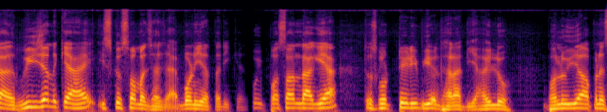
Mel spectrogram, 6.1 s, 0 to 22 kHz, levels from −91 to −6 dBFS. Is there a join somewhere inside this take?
yes; 1 cut; at 2.4 s

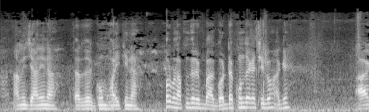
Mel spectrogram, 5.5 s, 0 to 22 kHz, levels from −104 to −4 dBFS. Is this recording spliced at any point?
yes; 1 cut; at 2.5 s

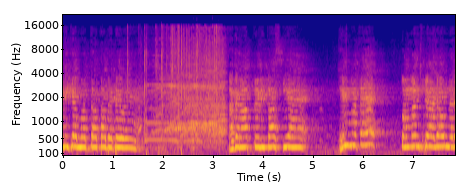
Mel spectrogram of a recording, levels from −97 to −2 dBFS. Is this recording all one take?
no; 1 cut; at 3.2 s

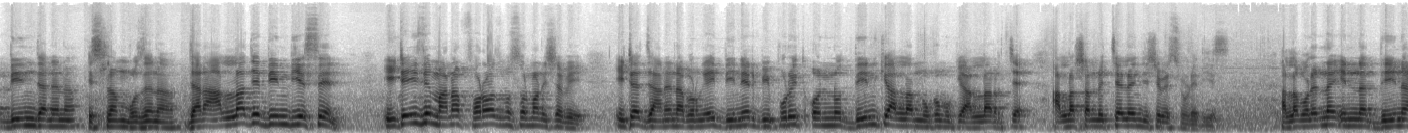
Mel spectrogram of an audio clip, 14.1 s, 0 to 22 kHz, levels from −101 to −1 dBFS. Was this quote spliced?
no; 0 cuts

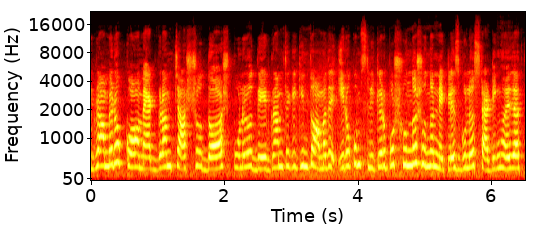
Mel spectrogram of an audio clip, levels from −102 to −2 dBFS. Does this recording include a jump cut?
no; 0 cuts

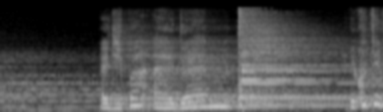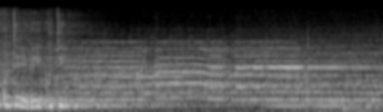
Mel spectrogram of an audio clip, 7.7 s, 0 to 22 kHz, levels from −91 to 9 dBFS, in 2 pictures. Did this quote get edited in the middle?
no; 0 cuts

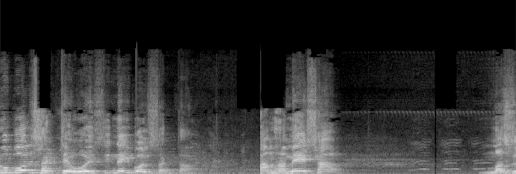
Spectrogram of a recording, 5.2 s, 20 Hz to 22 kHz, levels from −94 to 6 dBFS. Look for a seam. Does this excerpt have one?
yes; 1 cut; at 2.6 s

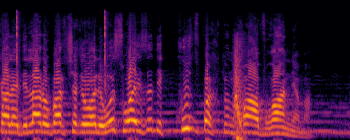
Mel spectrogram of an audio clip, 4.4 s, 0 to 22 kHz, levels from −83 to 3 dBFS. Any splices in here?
no; 0 cuts

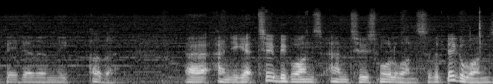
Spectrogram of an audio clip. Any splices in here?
no; 0 cuts

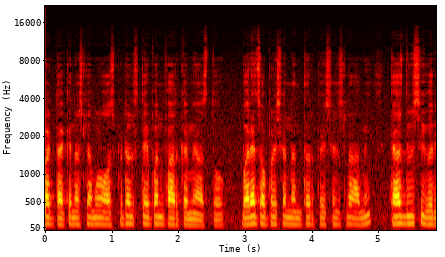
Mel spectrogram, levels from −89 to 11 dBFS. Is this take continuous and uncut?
yes; 0 cuts

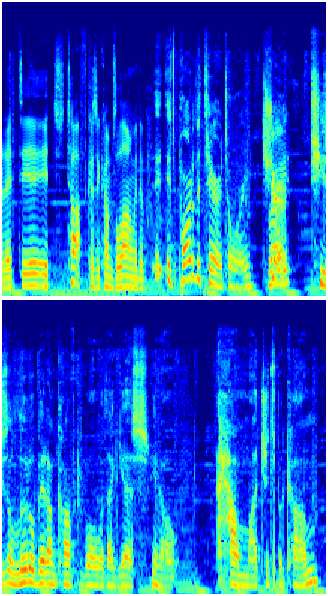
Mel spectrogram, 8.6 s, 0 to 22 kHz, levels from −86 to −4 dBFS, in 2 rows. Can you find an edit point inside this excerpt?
no; 0 cuts

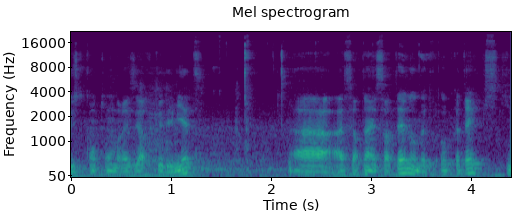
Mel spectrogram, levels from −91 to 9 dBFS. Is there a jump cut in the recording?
no; 0 cuts

